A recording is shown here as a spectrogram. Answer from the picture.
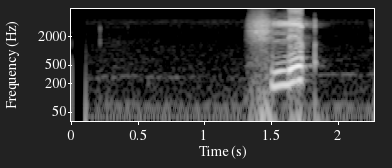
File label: sipakapense; mule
